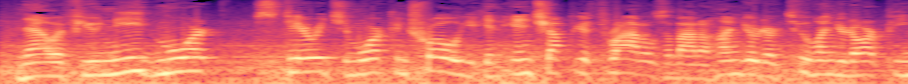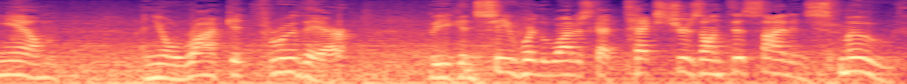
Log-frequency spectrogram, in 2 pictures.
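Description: A man with a high pitch and fairly even intonation, at a fairly slow pace over noticeable background noise. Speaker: boat captain instructor. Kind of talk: instructions. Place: boat.

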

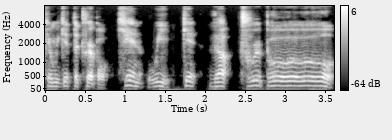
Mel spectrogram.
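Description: Using a put-on character voice, a man speaks at a fairly high pitch and a fairly slow pace. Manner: hyped, awesome commentator voice.

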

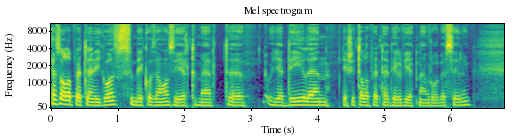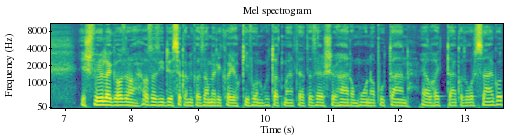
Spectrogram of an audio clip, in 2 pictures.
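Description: Against a quiet background, a man speaks with a dark, mellow tone and fairly even intonation. His pace is moderate, and the sound is dry with no echo. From Hungary. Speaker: retired army general. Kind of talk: interview. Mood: calm, reflective. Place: studio. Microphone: lapel.

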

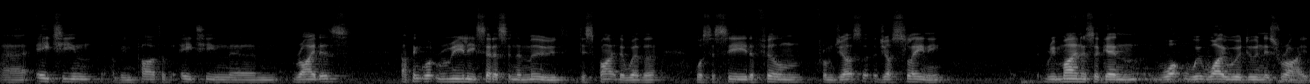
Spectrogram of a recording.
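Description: A man speaks in a monotone, flat way at a fairly slow pace, with long, frequent pauses and light background noise. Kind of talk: interview answer. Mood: warm, reflective. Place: home room.

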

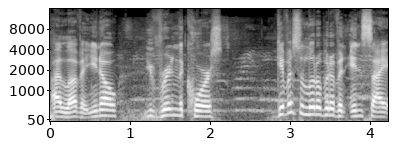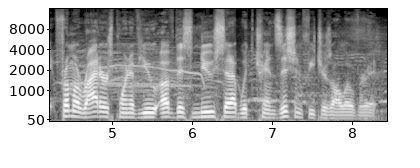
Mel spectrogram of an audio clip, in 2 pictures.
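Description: Over music in the background, a man speaks at a fairly quick pace with lively intonation and big swings in loudness, in a dry sound with no echo. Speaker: snowboarding commentator. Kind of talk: live sports commentary, calling runs trick by trick in an analytical tone. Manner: animated, fluent, expert. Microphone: headset.

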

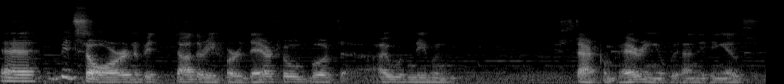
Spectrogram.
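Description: Over clear background music, the speech moves at a moderate pace with fairly even intonation. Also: man, fairly low pitch for a man. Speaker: farmer. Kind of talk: interview answer. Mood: content, relieved.

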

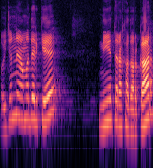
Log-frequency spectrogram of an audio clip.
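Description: His intonation is lively as this man talks. No background sound intrudes on the very clean recording. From India. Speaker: Islamic preacher. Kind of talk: sermon.

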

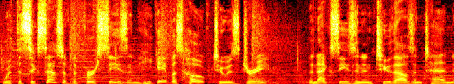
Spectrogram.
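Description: A man at a medium pitch swings very widely in pitch while his loudness stays very even, with music playing in the background. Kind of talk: sports documentary narration.

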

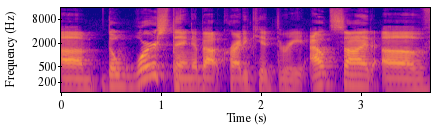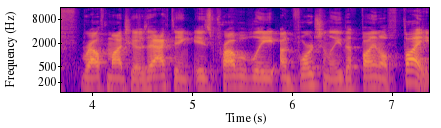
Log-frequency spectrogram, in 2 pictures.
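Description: A man of medium pitch speaks at a moderate pace with hardly any pauses, fairly even intonation and a bright, sharp tone. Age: 40s. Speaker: YouTuber reviewing movies. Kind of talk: casual monologue. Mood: relaxed, opinionated. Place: home room. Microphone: phone near.

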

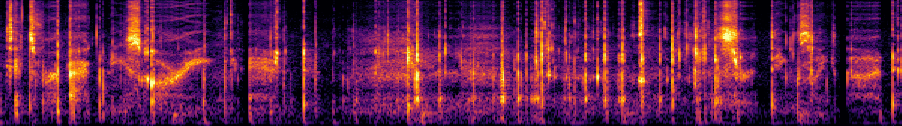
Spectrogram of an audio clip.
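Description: A woman whispers at a very slow pace, her voice soft-spoken. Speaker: beauty vlogger. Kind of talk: casual vlog chat. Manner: soft ASMR whisper, chewing gum. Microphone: phone near.

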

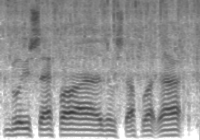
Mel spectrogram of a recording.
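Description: The voice has an Australian accent. The sound is dry with no echo and light background noise. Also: man. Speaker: gold prospecting vlogger. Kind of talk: casual vlog narration. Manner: halting, many fillers. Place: waterside. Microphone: phone near.

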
